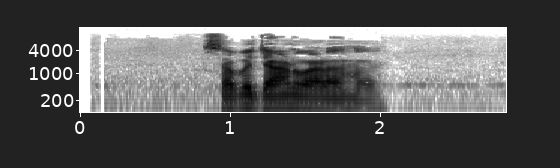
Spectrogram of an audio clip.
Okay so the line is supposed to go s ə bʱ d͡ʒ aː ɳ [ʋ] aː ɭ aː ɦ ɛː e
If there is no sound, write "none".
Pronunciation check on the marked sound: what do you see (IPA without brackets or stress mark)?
ʋ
